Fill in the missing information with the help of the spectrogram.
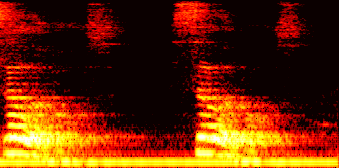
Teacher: The first syllable is stressed more than the second syllables.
